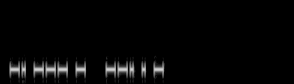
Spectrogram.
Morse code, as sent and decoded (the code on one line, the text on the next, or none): -. --- - / --. -
NOT GET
